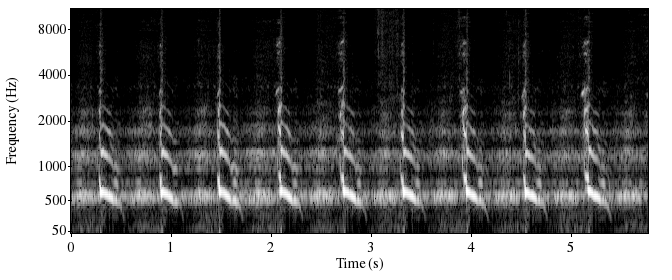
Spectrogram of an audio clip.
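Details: Female Bluetick Coonhound on a coon hunt, giving a steady series of loud, ringing bawls roughly every half second, each note sliding downward, about ten in a row.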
